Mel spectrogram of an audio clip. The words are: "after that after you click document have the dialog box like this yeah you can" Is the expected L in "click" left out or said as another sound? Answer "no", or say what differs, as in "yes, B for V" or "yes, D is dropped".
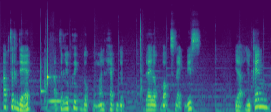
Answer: yes, W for L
